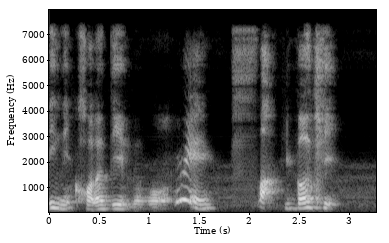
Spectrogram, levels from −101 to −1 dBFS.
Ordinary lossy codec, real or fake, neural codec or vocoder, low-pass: none; fake; autoencoder, 48 kHz, 32 numbers a frame, DAC-VAE, trained on Japanese speech; 7.2 kHz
